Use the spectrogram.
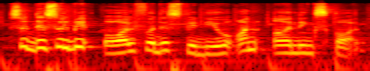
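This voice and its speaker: A woman's voice: medium pitch, expressive, a little fast, mellow. A woman reading a scripted educational narration as the narrator of an explainer video. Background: background music.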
